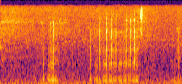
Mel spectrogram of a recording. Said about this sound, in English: Do I hear purring? No, you hear growling. No, I think that's growling.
